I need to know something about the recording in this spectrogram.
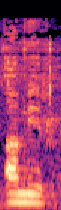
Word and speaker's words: आमेर: यह है विलेज आमिर, ठीक है, नौकरने में। वैसे अम्बिर बोलते हैं, बी साइलेंट है जब बोलते हैं ना।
